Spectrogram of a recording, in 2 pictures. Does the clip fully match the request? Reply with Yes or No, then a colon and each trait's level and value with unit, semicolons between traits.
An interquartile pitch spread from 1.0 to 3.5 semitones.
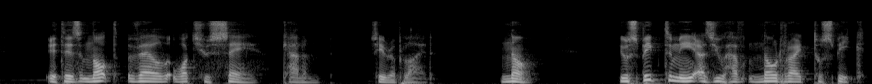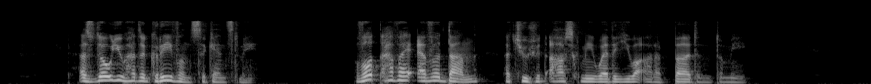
No: average, 4.2 semitones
